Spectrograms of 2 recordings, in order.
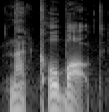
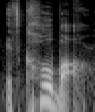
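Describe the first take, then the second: First: The word ends in an 'lt' sound. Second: The word ends in a plain 'l' sound. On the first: The speaker calls it wrong. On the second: The speaker calls it right.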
